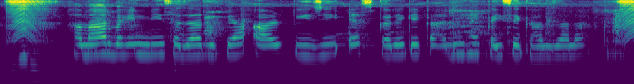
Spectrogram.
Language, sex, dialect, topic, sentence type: Bhojpuri, female, Western, banking, question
